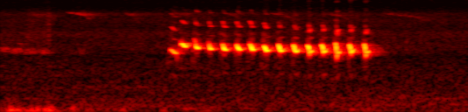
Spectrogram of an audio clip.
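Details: Female yellow-vented bulbul calling to a male: a loud, steady chatter of about fourteen evenly spaced, ringing notes lasting one second, after faint low background rumble.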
